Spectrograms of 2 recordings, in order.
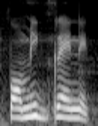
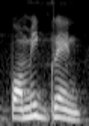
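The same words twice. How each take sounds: The two takes are said the same way.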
